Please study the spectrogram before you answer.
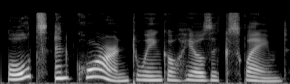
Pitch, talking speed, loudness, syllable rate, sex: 215 Hz, 105 wpm, -17 LUFS, 3.3 syllables/s, female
